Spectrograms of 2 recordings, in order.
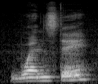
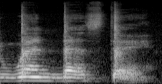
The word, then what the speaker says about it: Wednesday: is the word wednesday wednesday has two syllables if you look at it though it looks like it could be when nes day so it's very confusing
